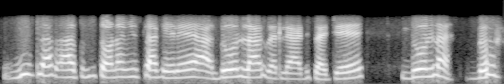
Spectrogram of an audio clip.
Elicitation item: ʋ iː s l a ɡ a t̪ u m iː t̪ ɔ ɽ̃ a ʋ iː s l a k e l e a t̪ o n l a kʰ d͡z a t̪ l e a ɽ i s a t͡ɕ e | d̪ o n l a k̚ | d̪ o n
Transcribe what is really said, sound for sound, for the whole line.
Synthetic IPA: ʋ iː s l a k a t̪ u m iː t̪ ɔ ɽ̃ a ʋ iː s l a k e l e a d̪ o n l a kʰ d͡z a t̪ l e a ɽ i s a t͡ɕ e | d̪ o n l a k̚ | d̪ o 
